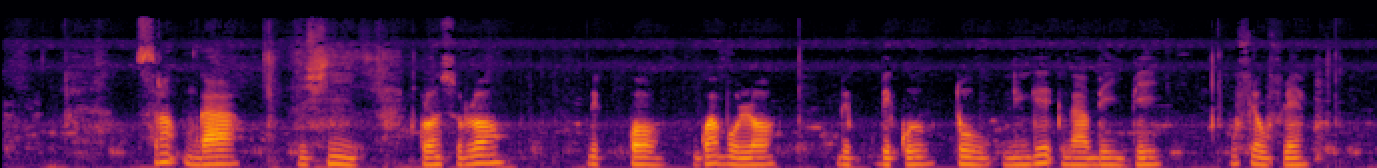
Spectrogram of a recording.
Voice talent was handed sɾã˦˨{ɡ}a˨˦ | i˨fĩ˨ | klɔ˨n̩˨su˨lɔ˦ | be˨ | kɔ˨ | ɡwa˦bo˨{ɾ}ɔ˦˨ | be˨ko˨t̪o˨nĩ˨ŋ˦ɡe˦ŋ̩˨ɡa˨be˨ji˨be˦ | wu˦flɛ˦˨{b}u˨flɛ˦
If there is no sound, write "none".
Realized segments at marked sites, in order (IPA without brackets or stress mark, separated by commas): ɡ, l, w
